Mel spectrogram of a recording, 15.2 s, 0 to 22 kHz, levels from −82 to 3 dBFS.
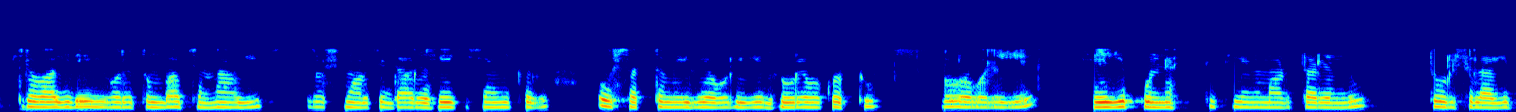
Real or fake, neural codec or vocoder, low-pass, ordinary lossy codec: real; none; 3.6 kHz; none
